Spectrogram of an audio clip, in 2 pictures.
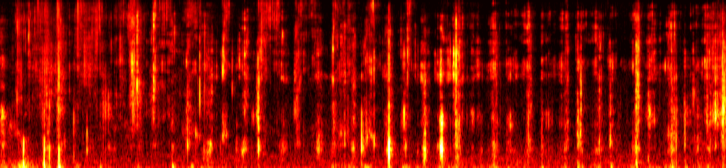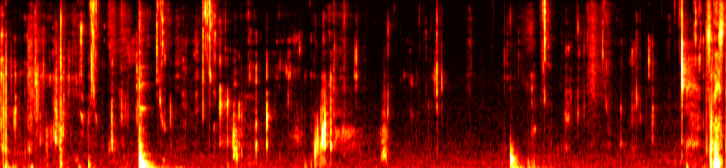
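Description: Someone chews a Subway footlong turkey sub close to the mic, with soft, irregular crunchy bites and wet chewing spread across about twenty seconds, a few louder bites punctuating quieter mouth sounds.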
